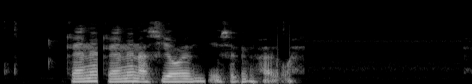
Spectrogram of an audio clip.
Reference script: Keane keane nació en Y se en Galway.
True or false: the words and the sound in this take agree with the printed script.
true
